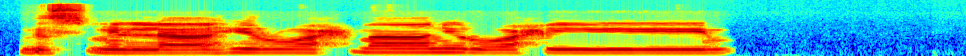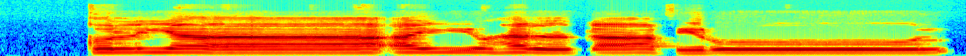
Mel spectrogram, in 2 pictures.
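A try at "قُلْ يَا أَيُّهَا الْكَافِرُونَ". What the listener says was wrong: را کو موٹا کرنا ہے، را کو پر کیجئے میرے بھائی.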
